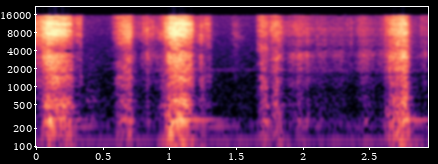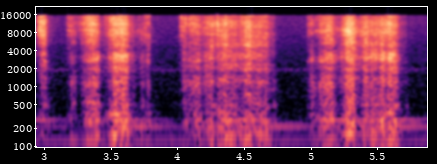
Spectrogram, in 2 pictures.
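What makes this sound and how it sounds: A wooden chisel scrapes a solid yellow-green plaster dig-kit block, loosening powder that piles up around it. The clip holds dry, gritty scraping strokes at an uneven pace, with five louder strokes standing out over a faint steady low hum.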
